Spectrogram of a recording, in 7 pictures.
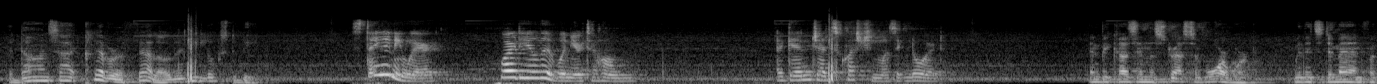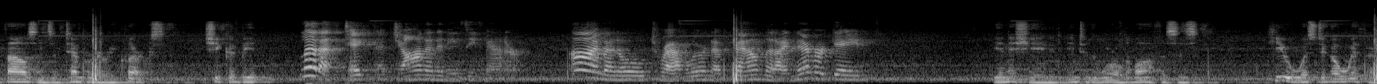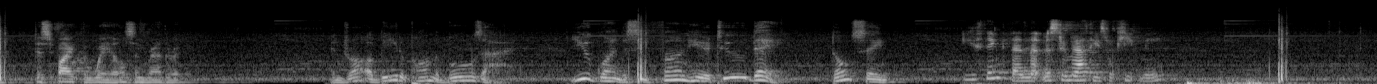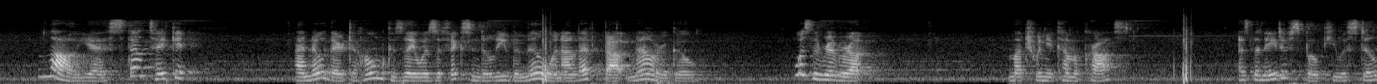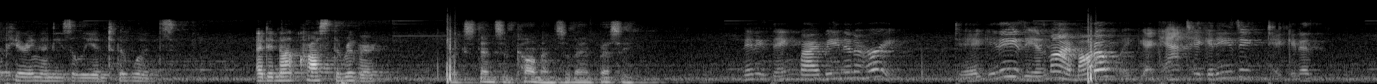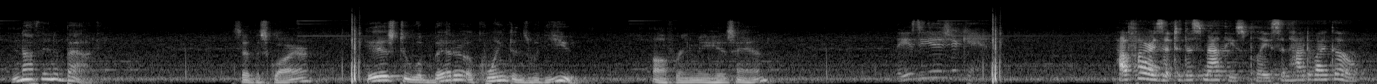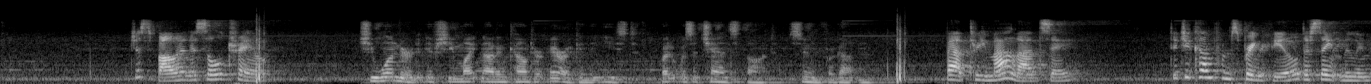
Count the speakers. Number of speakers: four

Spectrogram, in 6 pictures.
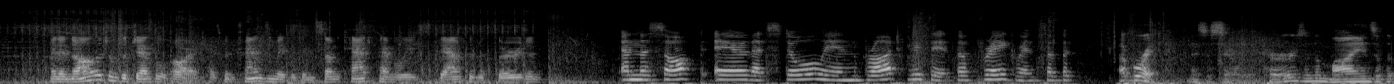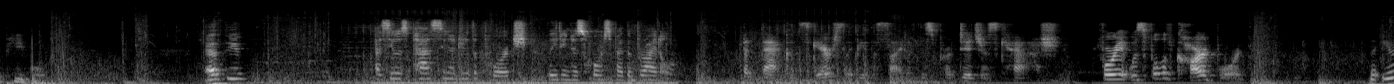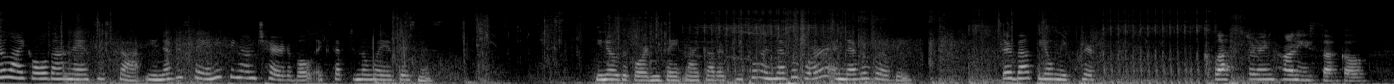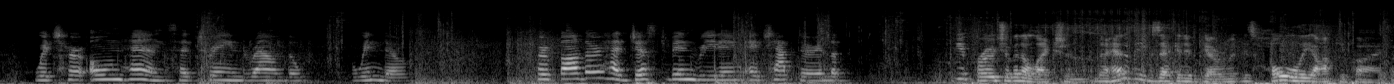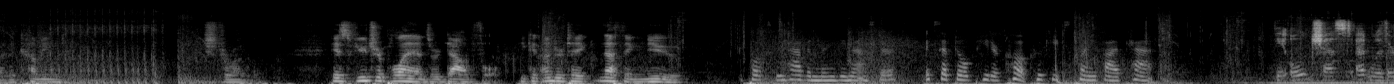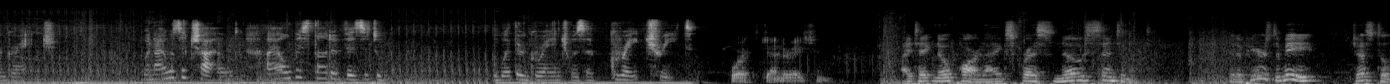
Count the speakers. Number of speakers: six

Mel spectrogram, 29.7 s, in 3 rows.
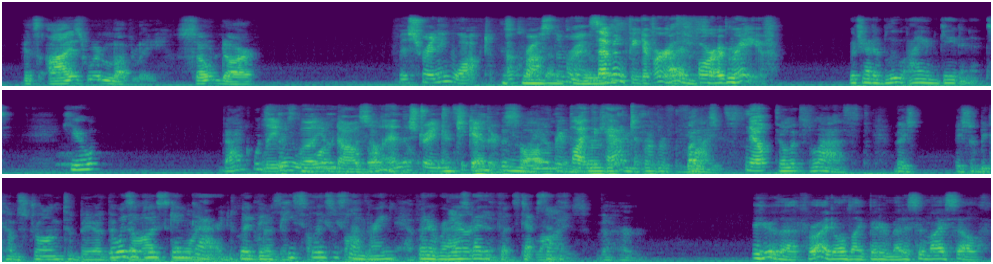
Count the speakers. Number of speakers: six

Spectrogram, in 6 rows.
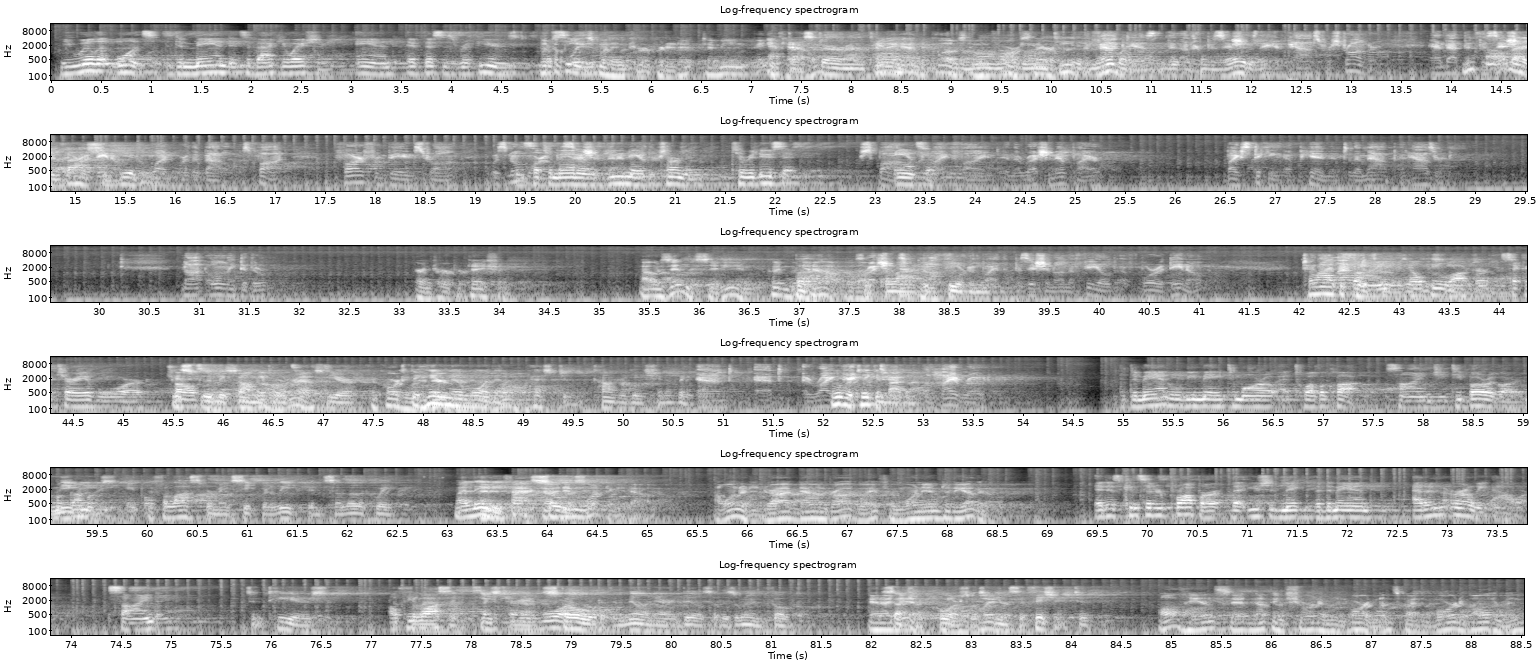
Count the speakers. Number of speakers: four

